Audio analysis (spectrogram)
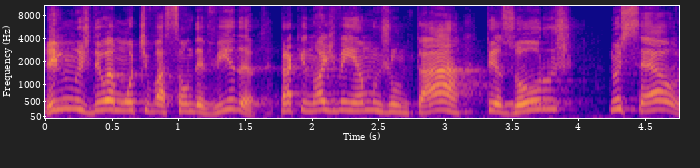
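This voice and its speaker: Raising and projecting his voice, a man speaks at a moderate pace with an extremely high pitch and a bright, sharp tone. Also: ordinary pitch variation. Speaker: preacher. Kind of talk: sermon.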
